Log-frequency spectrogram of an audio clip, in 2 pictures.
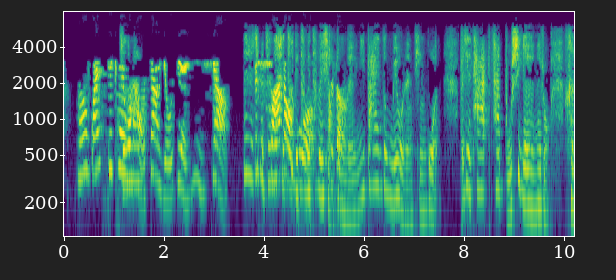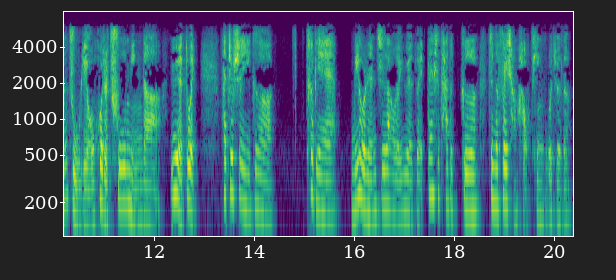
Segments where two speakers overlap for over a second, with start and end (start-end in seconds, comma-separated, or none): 3.8-5.7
